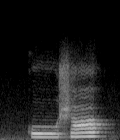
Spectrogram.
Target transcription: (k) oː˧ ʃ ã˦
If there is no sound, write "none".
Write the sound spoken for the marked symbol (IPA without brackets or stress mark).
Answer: k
